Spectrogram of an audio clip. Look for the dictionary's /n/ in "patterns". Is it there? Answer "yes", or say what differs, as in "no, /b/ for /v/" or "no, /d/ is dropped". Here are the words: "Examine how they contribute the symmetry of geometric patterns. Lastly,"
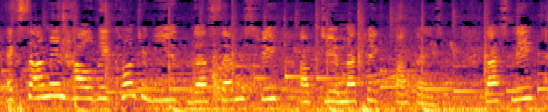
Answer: no, /n/ is dropped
